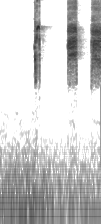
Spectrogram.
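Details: Close, loud black francolin call from Khushab: three harsh, raspy notes, the first short and the last two broad and buzzy, against a faint low rumble.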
